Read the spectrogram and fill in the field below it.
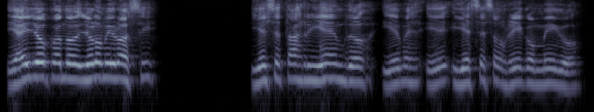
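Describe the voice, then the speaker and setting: A man preaching a testimony in church, telling the story with halting restarts and acted-out voices. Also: high-pitched, fairly even intonation, a little mellow. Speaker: pastor. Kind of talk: testimony sermon.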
